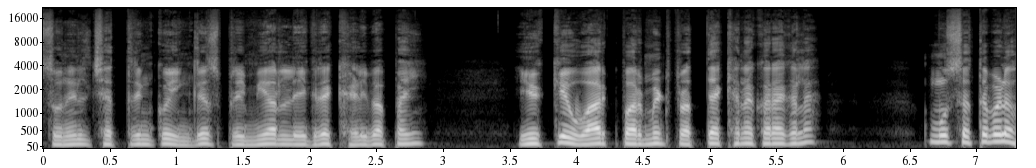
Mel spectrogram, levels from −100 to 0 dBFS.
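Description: No technical faults can be heard anywhere in the speech recording. Nothing in the audio points to a problem with how it was captured, processed or delivered.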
